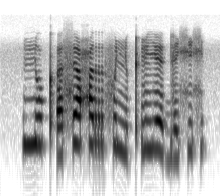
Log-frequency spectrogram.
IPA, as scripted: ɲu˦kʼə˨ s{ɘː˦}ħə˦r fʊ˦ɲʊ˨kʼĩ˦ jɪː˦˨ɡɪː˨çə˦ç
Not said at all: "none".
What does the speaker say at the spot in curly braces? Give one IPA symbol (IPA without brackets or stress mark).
ɘː˦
